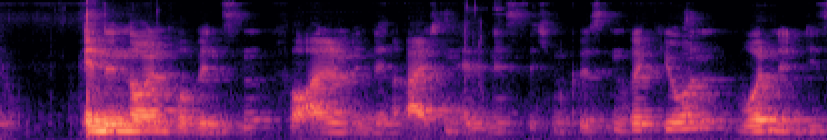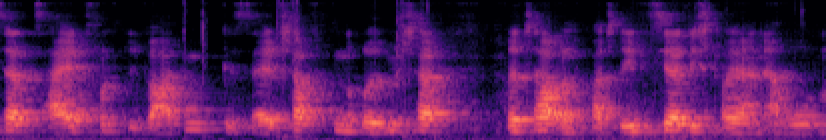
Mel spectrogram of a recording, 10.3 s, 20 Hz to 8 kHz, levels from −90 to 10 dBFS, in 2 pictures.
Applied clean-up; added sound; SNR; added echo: neural separator model SepFormer DNS4.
